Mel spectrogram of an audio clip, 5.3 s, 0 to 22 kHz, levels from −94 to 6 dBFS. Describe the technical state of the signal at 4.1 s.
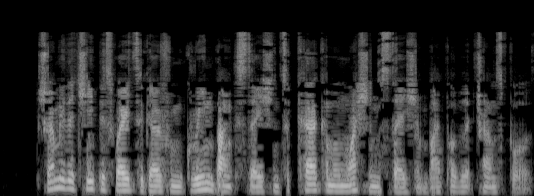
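At 4.1 s the speech has a gritty, metallic top end: s sounds come out lispy, and nothing reaches above about 11.1 kHz. This is heavy HE-AAC compression damage, present throughout the clip. The likely cause is that only the lower spectrum was coded and the treble was rebuilt by copying lower bands upward under a coarse envelope, which fits a very low bitrate of around 12 kbps. The harmonics therefore fail to line up across the crossover.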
